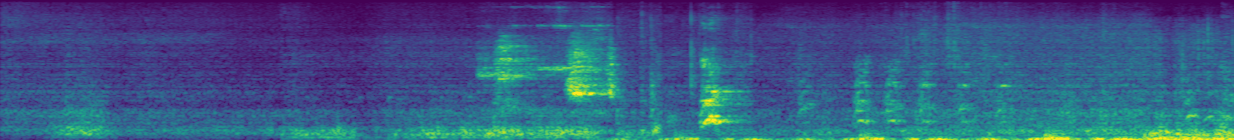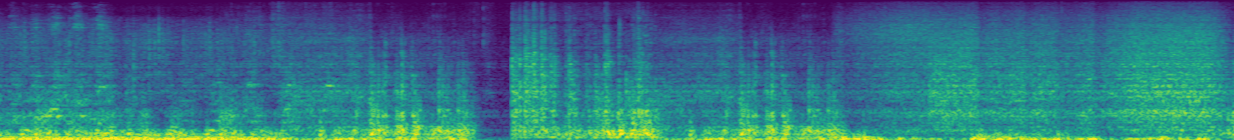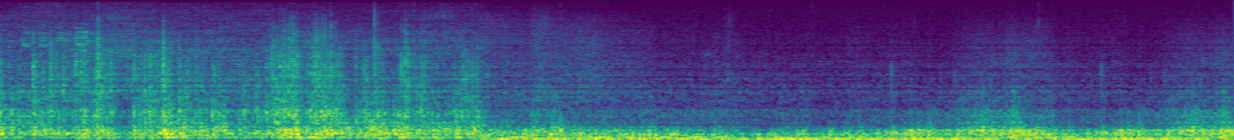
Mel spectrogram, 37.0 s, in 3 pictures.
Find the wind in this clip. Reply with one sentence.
You can hear the wind from 0.0 to 36.9 s.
